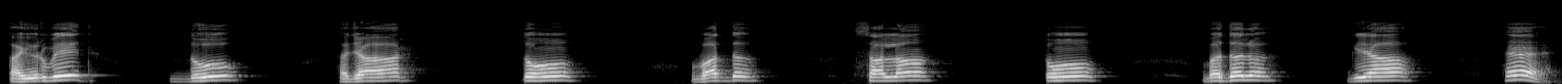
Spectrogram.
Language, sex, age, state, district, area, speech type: Punjabi, male, 45-60, Punjab, Fazilka, rural, read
